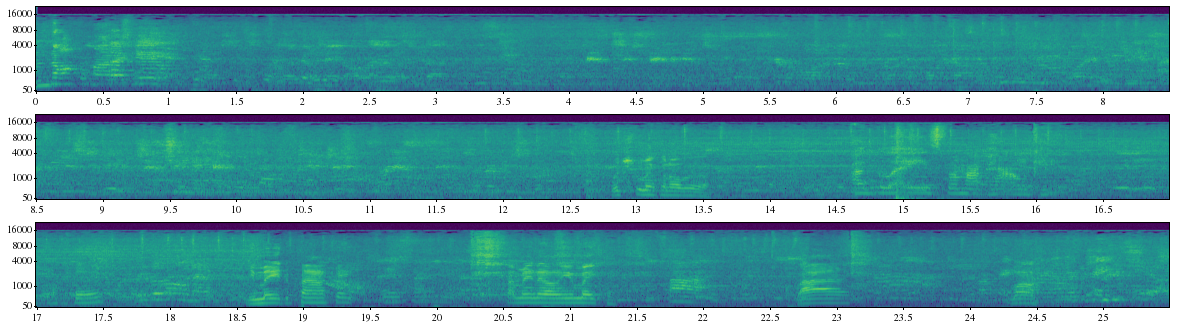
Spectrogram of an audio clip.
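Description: Women talk and laugh close by with animation.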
